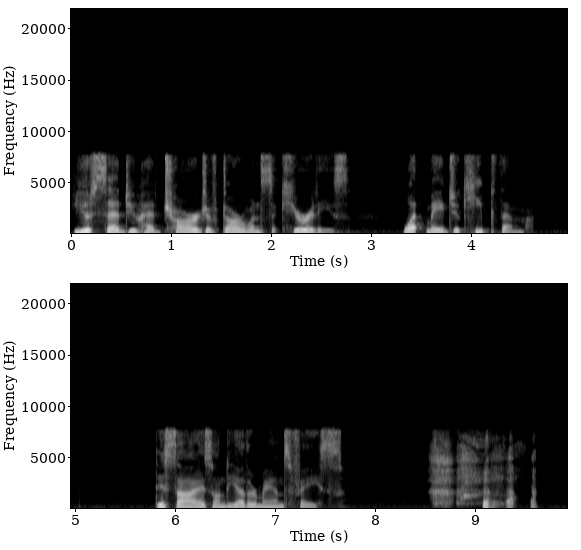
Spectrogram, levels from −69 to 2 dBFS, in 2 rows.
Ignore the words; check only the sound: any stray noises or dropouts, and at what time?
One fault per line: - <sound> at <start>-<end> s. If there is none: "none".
- laugh at 8.5-9.6 s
